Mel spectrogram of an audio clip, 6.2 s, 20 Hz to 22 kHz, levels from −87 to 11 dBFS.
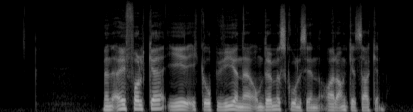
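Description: Speech recording with no audible technical faults.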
